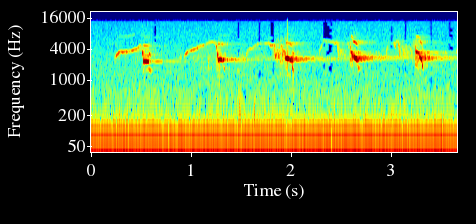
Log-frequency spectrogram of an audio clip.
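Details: Lesser spotted eagle in Latvia, nest in a spruce, afternoon of 22 August 2021 as a rat is brought to the nest; high, thin yelping calls with a brief rising lead-in, spaced under a second apart.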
